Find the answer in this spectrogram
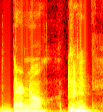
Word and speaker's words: Brno: in the Czech Republic so as you hear me I'm pronouncing it Brno and this would be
